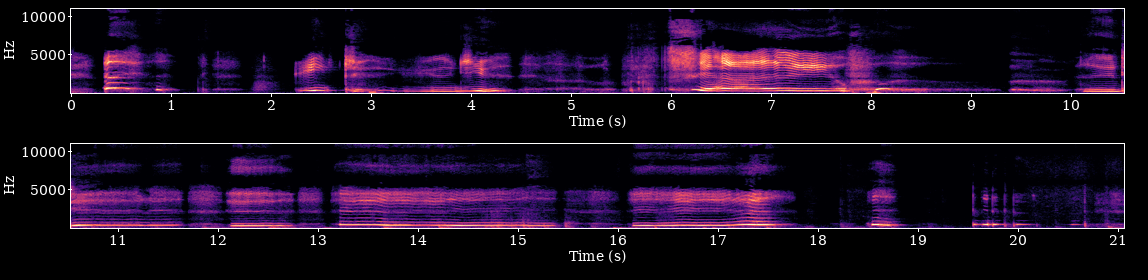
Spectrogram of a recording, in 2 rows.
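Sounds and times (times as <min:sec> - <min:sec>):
person singing wordlessly: 0:10.1 - 0:15.5.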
